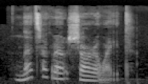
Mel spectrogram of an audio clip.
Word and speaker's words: Charoite: let's talk about chara white i've always pronounced it shower white but some people pronounce it chawrite charaway is a rare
